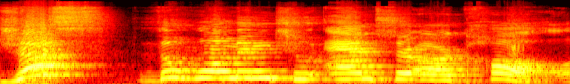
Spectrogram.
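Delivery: big, booming, proclaiming voice. A character rising into the sky addresses the crowd, booming voice. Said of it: "his voice booms over the crowd".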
